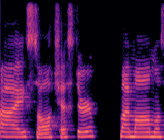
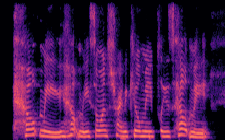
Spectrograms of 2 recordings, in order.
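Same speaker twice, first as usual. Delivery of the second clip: put-on tearful, crying, begging voice, repeated over and over. Retelling a strange phone call from a child's voice: imitating a child crying. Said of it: "the voice starts crying".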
